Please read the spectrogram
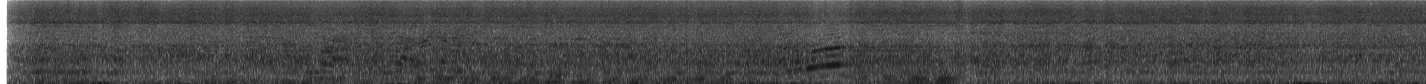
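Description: Large vertical band saw running steadily, its blade cutting lengthwise through a thick hardwood slab, with a loud, constant hiss and a steady hum.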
